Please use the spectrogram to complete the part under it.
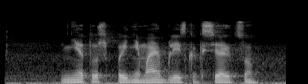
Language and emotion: Russian, neutral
